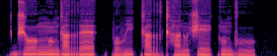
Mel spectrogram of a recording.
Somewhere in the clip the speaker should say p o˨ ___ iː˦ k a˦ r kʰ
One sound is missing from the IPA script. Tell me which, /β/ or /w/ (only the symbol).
β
